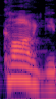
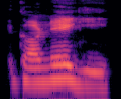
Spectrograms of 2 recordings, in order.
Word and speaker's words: Carnegie: Now, if you're smart, you go with Carnegie, because that's the way it's pronounced. But yeah, no, you got the whole Carnegie.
